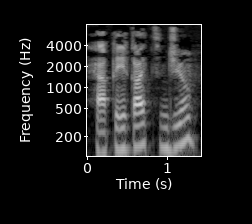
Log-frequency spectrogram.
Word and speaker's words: Haqiqatjou: Yeah, so the last name is pronounced Haqiqatjou, so it's a mouthful for sure, but thanks for having me on the show.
